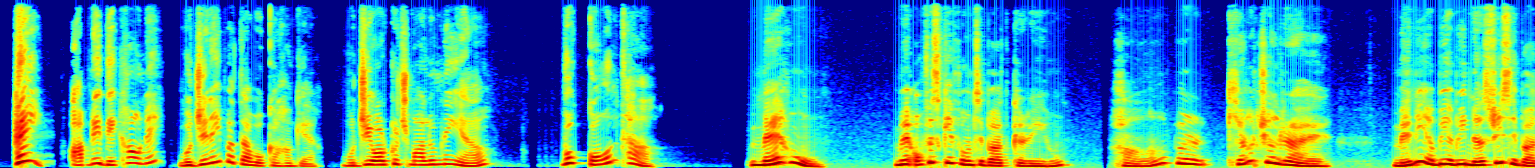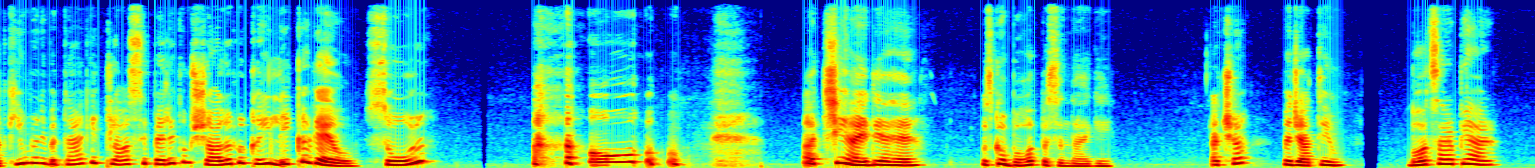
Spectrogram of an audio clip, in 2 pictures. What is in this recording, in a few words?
Hindi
